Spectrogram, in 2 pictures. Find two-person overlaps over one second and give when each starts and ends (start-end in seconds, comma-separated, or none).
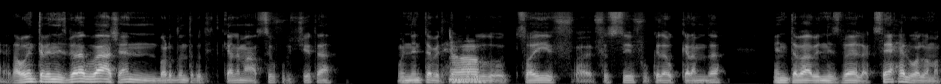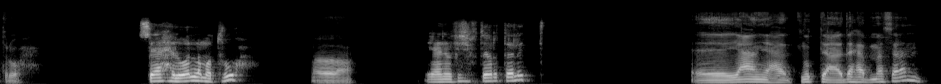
none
